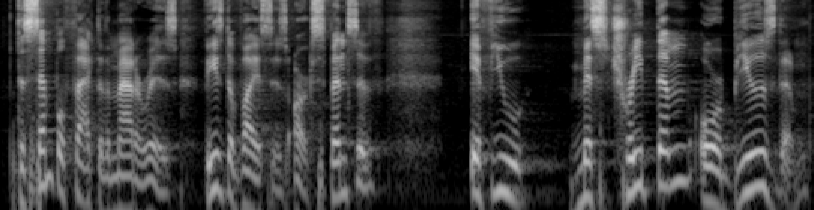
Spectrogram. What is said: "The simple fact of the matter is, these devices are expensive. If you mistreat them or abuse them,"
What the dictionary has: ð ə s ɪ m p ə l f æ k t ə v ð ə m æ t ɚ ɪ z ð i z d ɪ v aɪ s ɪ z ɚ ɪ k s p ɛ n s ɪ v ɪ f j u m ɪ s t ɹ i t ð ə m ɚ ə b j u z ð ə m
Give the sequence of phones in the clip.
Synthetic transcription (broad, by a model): ð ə s ɪ m p l f æ k t ə v ð ə m æ t ɚ ɪ z ð i z d ɪ v aɪ s ɪ z ɚ ɪ k s p ɛ n s ɪ v ɪ f j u m ɪ s t ɹ i t ð ə m ɚ ə b j u z ð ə m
